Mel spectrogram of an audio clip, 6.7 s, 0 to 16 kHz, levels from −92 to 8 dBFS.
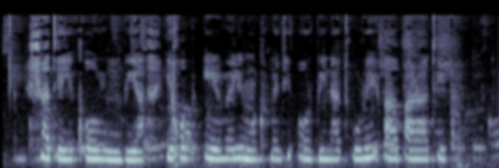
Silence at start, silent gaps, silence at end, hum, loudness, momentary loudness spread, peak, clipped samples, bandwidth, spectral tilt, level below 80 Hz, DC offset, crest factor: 0.1 s; none; 0 s; none; -20 LUFS; 10 LU; -4 dBFS; under 0.1%; 11.5 kHz; -5.5 dB/octave; -54 dBFS; under 0.1%; 16 dB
